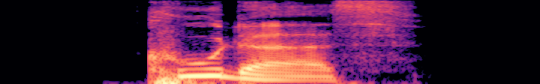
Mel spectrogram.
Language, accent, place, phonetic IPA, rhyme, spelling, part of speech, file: German, Germany, Berlin, [ˈkuːdɐs], -uːdɐs, Kuders, noun, De-Kuders.ogg
- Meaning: genitive singular of Kuder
